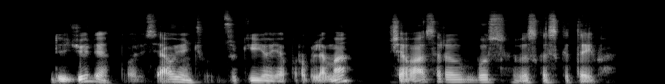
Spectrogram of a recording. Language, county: Lithuanian, Kaunas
